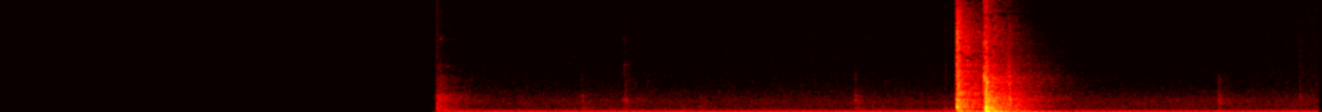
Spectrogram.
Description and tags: Door Slam - This is the sound of a door slam.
